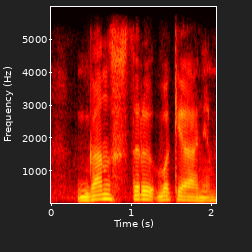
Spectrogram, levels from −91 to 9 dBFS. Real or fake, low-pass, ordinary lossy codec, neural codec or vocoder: fake; 5.4 kHz; Opus, 24 kbps; vocoder, 44.1 kHz, 128 mel bands every 512 samples, BigVGAN v2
